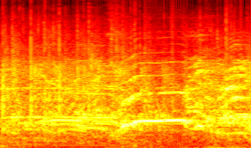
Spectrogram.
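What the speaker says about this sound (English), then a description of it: "Let's give her a nice round of applause, everybody." Matinee audience at a tribute show clapping and cheering for the singer, a close, loud burst of applause with a whooping voice rising above it.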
